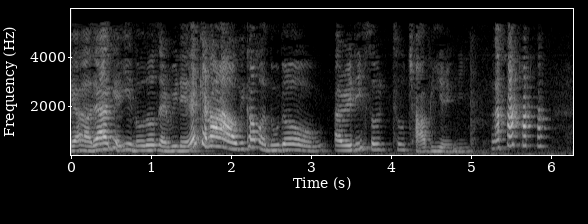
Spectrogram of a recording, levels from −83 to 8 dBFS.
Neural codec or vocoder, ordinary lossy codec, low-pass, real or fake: none; MP3, 32 kbps; 5.4 kHz; real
